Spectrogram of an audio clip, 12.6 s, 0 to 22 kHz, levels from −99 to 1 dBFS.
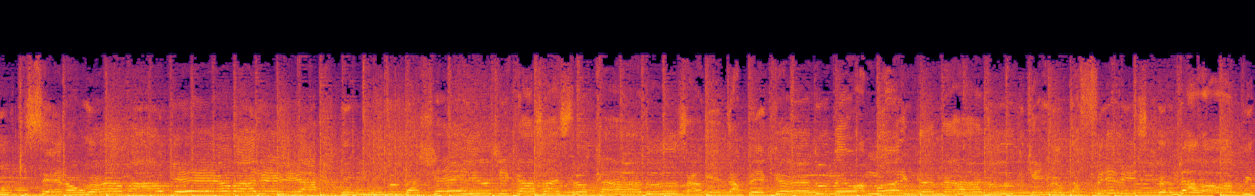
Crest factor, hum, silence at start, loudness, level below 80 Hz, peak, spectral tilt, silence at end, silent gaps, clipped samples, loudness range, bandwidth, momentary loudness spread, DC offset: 10 dB; none; 0 s; -11 LUFS; -18 dBFS; 0 dBFS; -5 dB/octave; 0 s; none; under 0.1%; 1 LU; 16.5 kHz; 2 LU; under 0.1%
